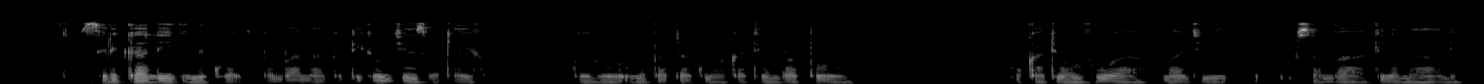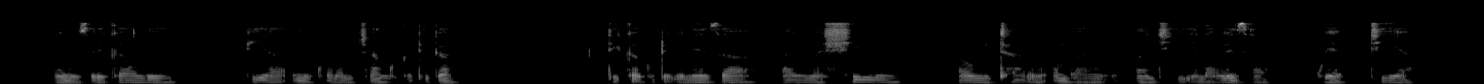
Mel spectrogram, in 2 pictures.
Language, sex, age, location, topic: Swahili, male, 18-24, Kisumu, government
